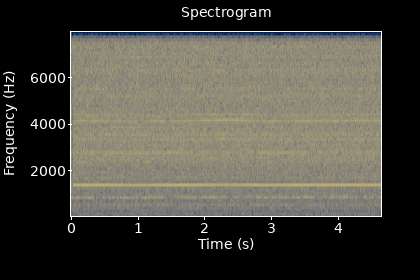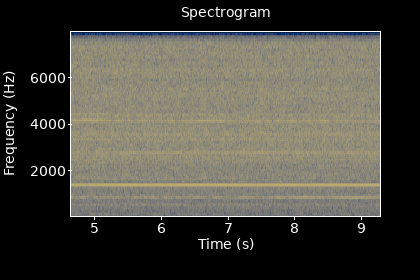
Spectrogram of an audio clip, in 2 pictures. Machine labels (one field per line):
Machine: pump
